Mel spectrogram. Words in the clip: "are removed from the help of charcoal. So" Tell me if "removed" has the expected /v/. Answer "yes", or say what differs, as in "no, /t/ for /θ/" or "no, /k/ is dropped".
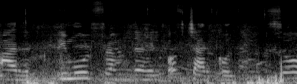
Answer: no, /v/ is dropped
